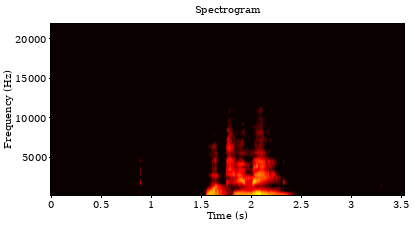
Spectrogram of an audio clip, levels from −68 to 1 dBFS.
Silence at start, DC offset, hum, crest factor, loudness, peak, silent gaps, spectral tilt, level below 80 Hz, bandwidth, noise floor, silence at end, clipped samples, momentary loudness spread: 1.55 s; under 0.1%; none; 22 dB; -28 LUFS; -12 dBFS; none; -5.5 dB/octave; -68 dBFS; 11.5 kHz; -88 dBFS; 1.15 s; under 0.1%; 14 LU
